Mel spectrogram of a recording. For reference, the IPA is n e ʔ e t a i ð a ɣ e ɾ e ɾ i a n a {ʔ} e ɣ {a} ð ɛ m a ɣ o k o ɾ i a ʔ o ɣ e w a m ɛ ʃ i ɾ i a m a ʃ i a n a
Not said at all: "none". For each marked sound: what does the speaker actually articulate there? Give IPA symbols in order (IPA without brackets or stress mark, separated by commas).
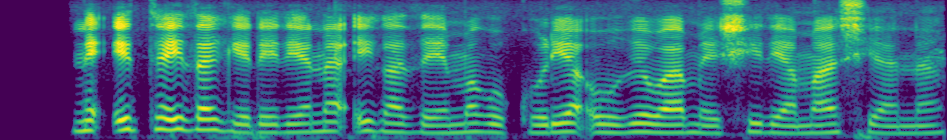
ʔ, a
